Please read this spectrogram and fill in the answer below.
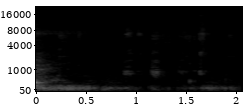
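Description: Faint scratching of a pencil tip on graph paper as a point is marked, in a few short strokes.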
